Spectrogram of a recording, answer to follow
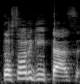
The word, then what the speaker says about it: Dos Oruguitas: Dos Oruguitas, that's the pronunciation.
